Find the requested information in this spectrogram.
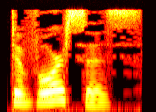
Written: divorces

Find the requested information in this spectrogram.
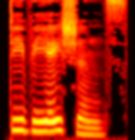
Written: deviations

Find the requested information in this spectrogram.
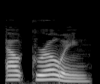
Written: outgrowing

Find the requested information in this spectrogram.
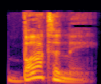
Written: botany

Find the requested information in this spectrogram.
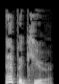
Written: epicure

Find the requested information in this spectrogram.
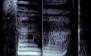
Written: sunblock

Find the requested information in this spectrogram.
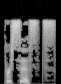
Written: persists

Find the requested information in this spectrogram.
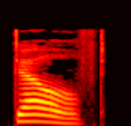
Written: delved

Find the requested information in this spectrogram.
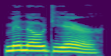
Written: minaudière

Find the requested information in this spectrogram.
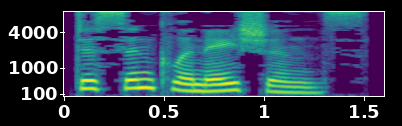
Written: disinclinations

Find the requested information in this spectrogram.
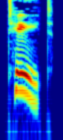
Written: tayt

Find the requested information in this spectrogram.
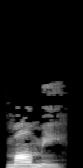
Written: mami

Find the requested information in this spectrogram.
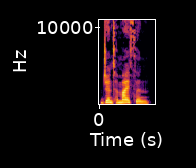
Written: gentamicin

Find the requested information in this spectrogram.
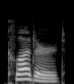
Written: cluttered

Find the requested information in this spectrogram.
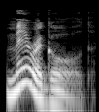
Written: marigold

